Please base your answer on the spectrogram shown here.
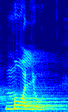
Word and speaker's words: molho: mesa olha palavrinha destaque molho observe a palavra molho é escrita com a letra O no final nela War na sílaba tônica que é o maior tem um som de ó enquanto o na sílaba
